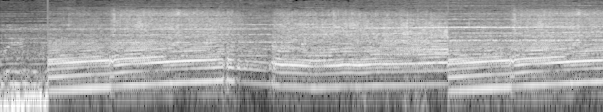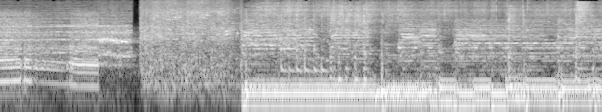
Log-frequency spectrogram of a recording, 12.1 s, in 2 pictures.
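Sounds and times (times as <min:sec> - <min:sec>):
car engine revving hard: 0:00.2 - 0:07.0
loud rock music: 0:08.4 - 0:12.0.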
